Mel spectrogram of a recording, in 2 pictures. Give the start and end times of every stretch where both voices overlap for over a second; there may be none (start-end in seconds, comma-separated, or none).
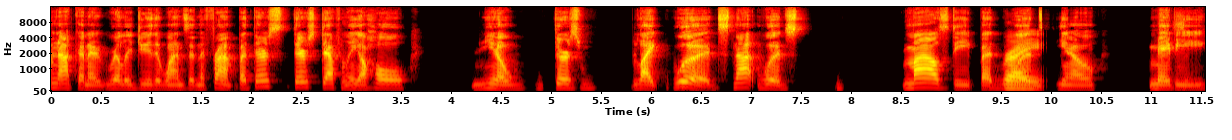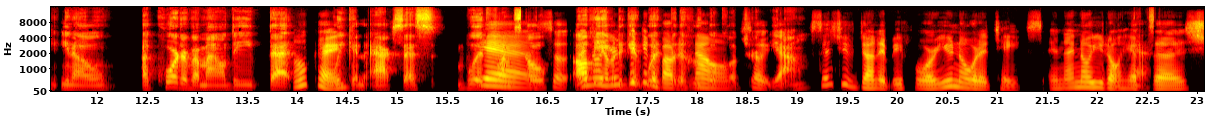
15.8-18.7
